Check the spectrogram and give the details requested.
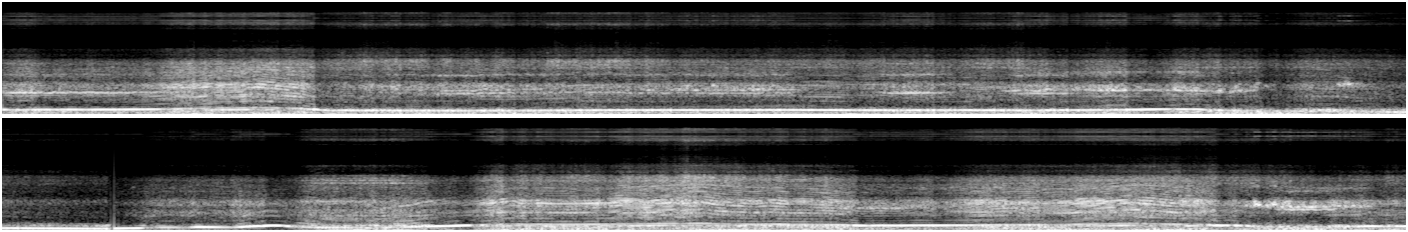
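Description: Mitsubishi Lancer Evolution X's turbocharged four-cylinder engine working hard through an autocross course, its revs rising and falling through the turns. About halfway through, the revs drop low and the sound dips briefly before climbing again.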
